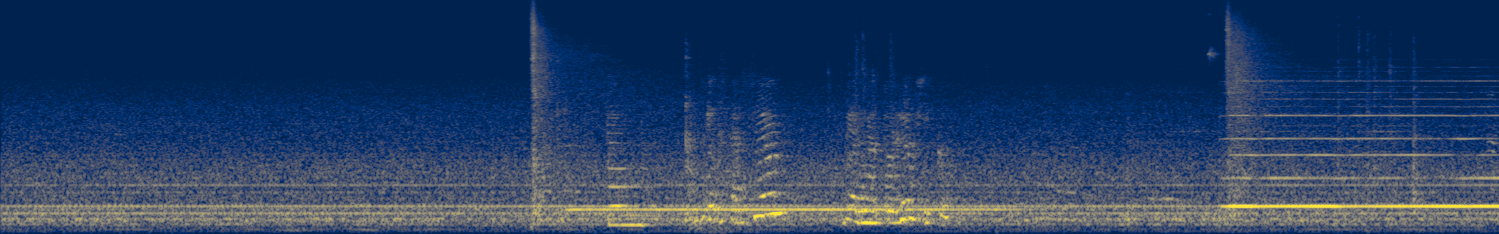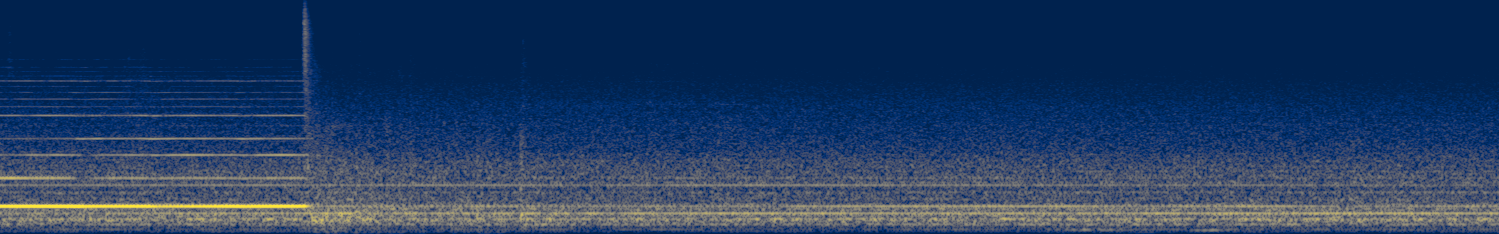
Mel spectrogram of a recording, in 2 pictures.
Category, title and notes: Soundscapes > Urban
Public address system announcing arrival to Dermatológico train station in Guadalajara, México.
